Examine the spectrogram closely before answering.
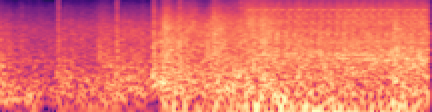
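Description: A tank engine rumbles low.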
